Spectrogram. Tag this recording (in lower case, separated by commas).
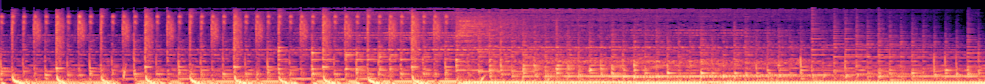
exciting music, soundtrack music, music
